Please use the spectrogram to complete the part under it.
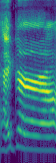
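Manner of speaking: exaggerated, laid-on, put-on valley girl accent. Retelling a greeting between friends, in a Valley girl voice. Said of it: "in my Valley voice".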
